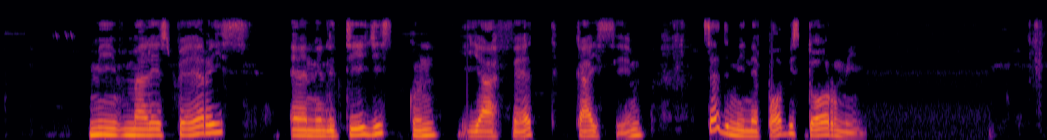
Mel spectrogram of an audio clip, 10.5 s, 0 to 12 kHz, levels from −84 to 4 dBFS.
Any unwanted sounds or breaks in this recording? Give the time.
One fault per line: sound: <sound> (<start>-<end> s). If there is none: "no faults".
no faults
